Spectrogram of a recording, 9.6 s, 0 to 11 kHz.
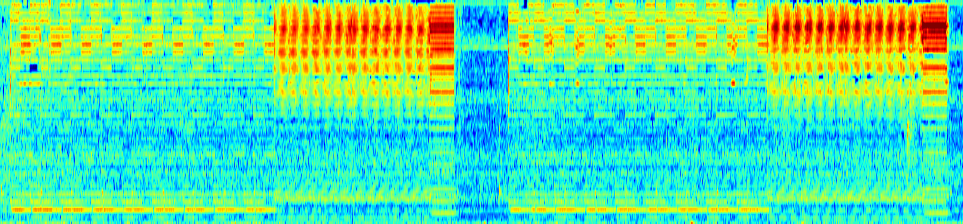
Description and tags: A Western Digital drive refusing to mount.
Recorded on a Sennheiser ME66 K6 microphone, in camera on a Sony NEX FS700.
Hum in the background is the air-conditioned office.
– hello! You're under no obligation, but I'd love to hear where you've used it.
